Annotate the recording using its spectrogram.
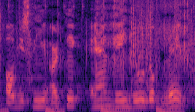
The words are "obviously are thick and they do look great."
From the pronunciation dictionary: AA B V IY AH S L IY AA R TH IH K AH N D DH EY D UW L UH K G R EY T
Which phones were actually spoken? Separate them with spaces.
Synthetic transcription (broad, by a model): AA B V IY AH S L IY AA R T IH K AH N D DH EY D UW L UH K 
